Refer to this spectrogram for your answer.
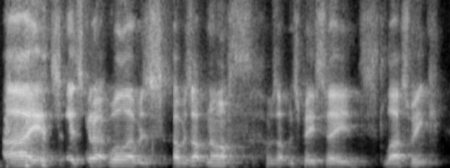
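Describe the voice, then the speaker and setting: A man's voice: medium pitch, fairly even intonation, moderate pace, fairly bright tone. A middle-aged man from northeast Scotland with a broad Doric accent, chatting casually as an interview guest. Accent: Doric, northeast Scottish. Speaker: interview guest, whisky maker. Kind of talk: casual chat.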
